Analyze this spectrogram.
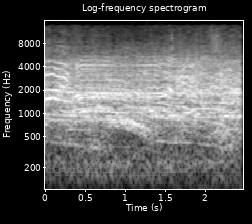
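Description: baseball stadium crowd cheering

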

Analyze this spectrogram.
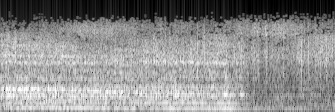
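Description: truck engine idling

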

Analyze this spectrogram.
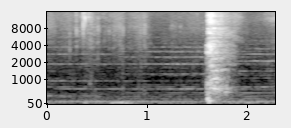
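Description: coughing

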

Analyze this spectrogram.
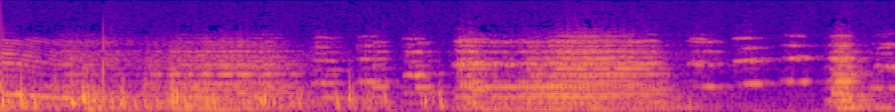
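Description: horses galloping away

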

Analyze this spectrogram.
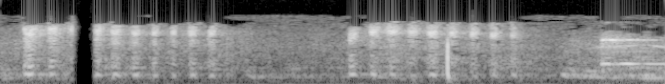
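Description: goat bleating

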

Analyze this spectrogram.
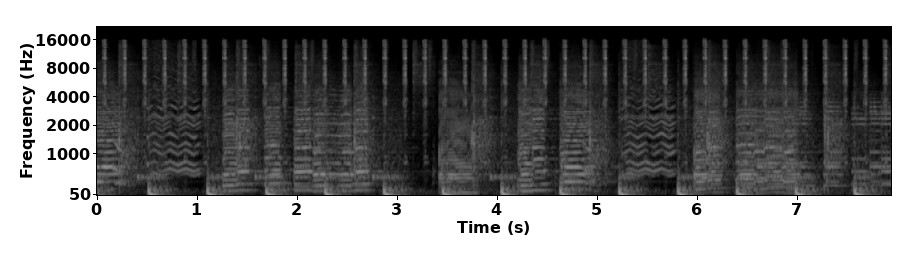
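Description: clock ticking countdown

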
